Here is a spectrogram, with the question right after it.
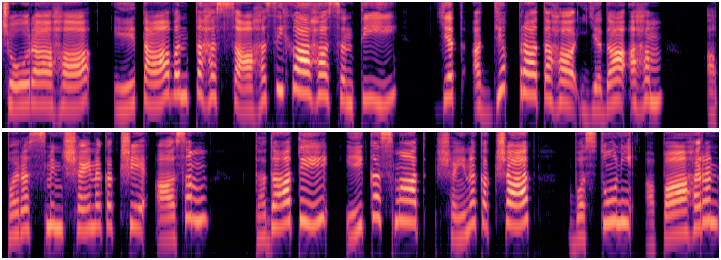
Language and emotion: Sanskrit, disgusted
